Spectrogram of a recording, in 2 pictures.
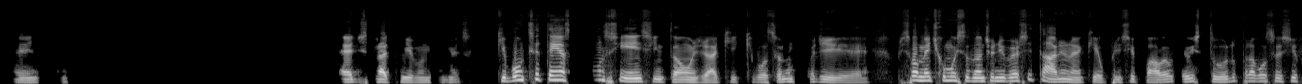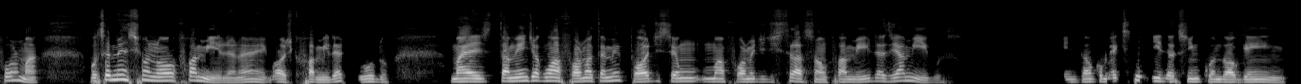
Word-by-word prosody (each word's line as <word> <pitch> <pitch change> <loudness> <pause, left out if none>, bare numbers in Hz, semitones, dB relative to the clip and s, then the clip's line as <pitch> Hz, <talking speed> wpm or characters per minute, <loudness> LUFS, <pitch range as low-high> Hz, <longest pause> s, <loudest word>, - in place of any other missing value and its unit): Então 105 -1 -7 2.7
É 115 0 +5
distrativo, 110 -1 0
no 105 - -5
começo. 105 +1 -13 0.2
Que 155 - +2
bom 195 +7 +6
que - - -10
você 245 - +4
tenha 205 -2 +7
essa 195 - +1 0.2
consciência 145 -11 +2
então, 110 -2 +2
já 100 0 +1
que 110 - -11
que 110 - -18
você 110 +2 -3
não 130 +1 0
pode, 125 -1 -5 0.2
eh, 100 0 -8 0.3
principalmente 180 -2 +3
como 180 0 +3
estudante 155 -1 +2
universitário, 160 - +2
né. 105 -3 +1
Que 110 +1 -7
é - - -1
o 100 - -4
principal 110 -1 -3
é - - 0
o 125 - -6
teu 125 - -2
estudo 120 -1 -2
pra 150 -1 -2
você 145 0 -3
se 155 +4 -4
formar. 150 - -1 0.5
Você 150 +8 +3
mencionou 200 -5 +3
família, 105 - -1
né, 120 +3 -3
e - - -12
lógico 120 -2 -2
família 110 +3 0
é 155 - -3
tudo, 120 -3 -3 0.6
mas 135 +1 +3
também 155 +4 +3
de 180 - 0
alguma 170 -2 +3
forma, 140 +3 +2
também 165 +4 -1
pode 140 -3 +1
ser 145 - -3
um 145 +1 0
uma 130 0 -2
forma 130 0 -1
de 120 0 -13
distração 120 -2 -2
famílias 135 +6 -3
e 160 - 0
amigos. 105 - -5 1.0
Então, 120 +2 -4
como 130 +1 -5
é 150 - 0
que - - -16
você 195 -2 -2
lida, 145 -3 0
assim, 130 0 -2
quando 120 -3 -2
alguém 110 -3 -1
130 Hz, 165 wpm, -22 LUFS, 115-155 Hz, 2.7 s, tenha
